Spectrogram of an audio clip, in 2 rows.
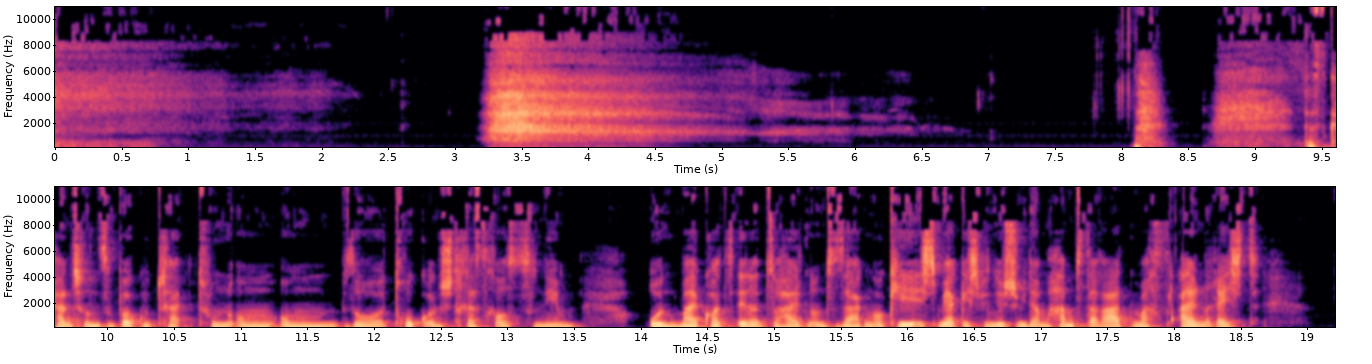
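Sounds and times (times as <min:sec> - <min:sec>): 
deep deliberate breath: 0:00.0 - 0:02.4, 0:03.2 - 0:06.8, 0:08.6 - 0:09.4, 0:13.6 - 0:14.0, 0:18.7 - 0:19.1
speech: 0:09.4 - 0:19.2.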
